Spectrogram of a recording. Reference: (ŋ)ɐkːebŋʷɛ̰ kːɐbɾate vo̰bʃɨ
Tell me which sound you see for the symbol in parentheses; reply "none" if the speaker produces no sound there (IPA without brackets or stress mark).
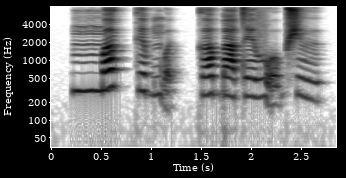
mː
